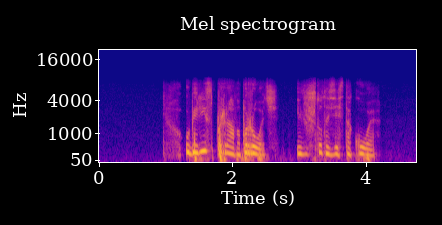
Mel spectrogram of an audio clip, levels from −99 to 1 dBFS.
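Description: A speech recording, carried over a call codec that limits the band to about 8 kHz. From 4.51 s to the end at 4.76 s, the real background is replaced by comfort noise. A steady, featureless hiss sits in place of the room sound, about 1 dB quieter. The background already lies about 55 dB below the loudest speech. The likely cause is Opus discontinuous transmission: the sender stopped sending audio during the pause, and the receiver filled it with synthetic noise.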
